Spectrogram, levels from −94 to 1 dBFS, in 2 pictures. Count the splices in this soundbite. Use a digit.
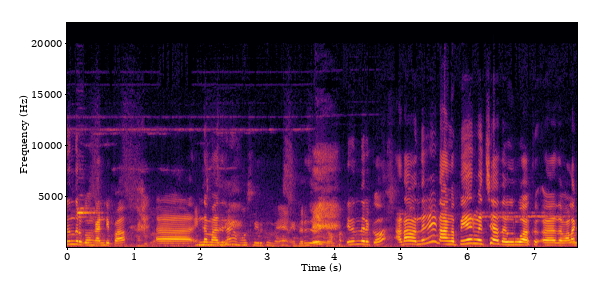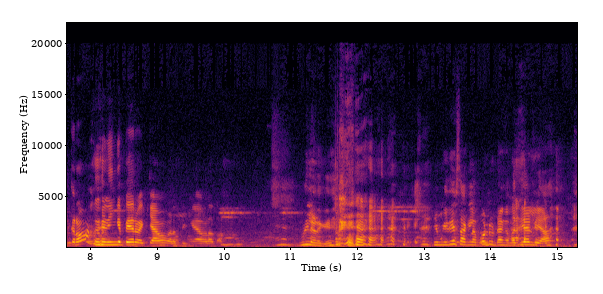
0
